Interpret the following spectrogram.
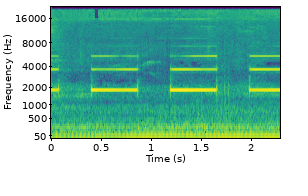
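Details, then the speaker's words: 1996 Toyota Hilux Surf SSR-X with a 3RZ 2.7 L four-cylinder and 148,000 km, idling in reverse with steady, high half-second beeps, a normal reverse warning sounding inside the cabin. "as you can hear it beeps at you when you put it in reverse which you might think that's kind of cool let people know that you're backing up"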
